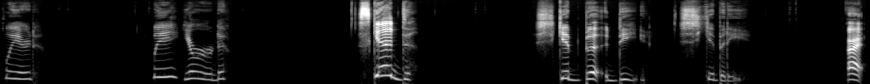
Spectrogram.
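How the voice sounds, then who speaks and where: A young woman VTuber in a loose, playful livestream chat, tossing out casual swears. Her voice sits high and her pace is slow and easy. The sound is dry and close, with almost no room around it. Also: no room sound. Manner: playful, swearing, chatting with viewers. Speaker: VTuber streamer.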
